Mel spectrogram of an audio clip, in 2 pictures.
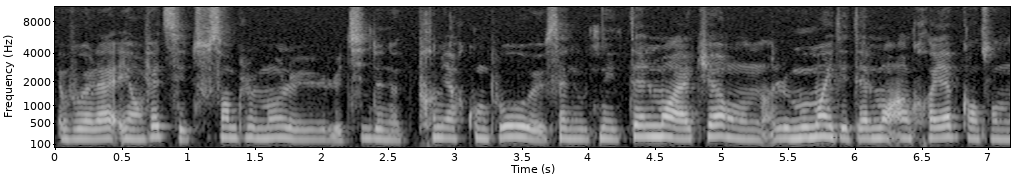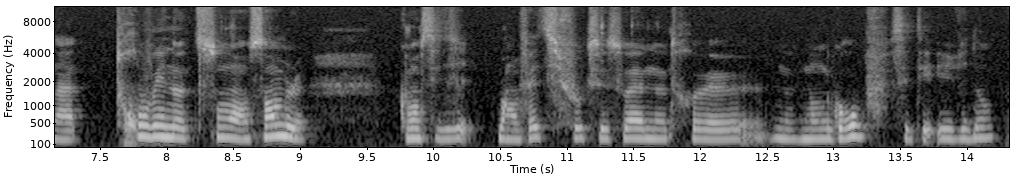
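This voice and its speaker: A woman's voice: mid-range voice, flat delivery, moderate pace, dark tone. A young woman, a band's singer, explaining her ideas thoughtfully in a casual interview, with frequent fillers. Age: young adult. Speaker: singer in a band.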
